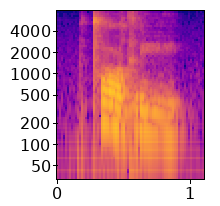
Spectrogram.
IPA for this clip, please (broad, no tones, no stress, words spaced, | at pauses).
t̪ʰɔdriː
